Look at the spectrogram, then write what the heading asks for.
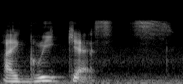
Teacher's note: te and gear are kind of mixed they're blended into one consonant sound which is the gear sound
